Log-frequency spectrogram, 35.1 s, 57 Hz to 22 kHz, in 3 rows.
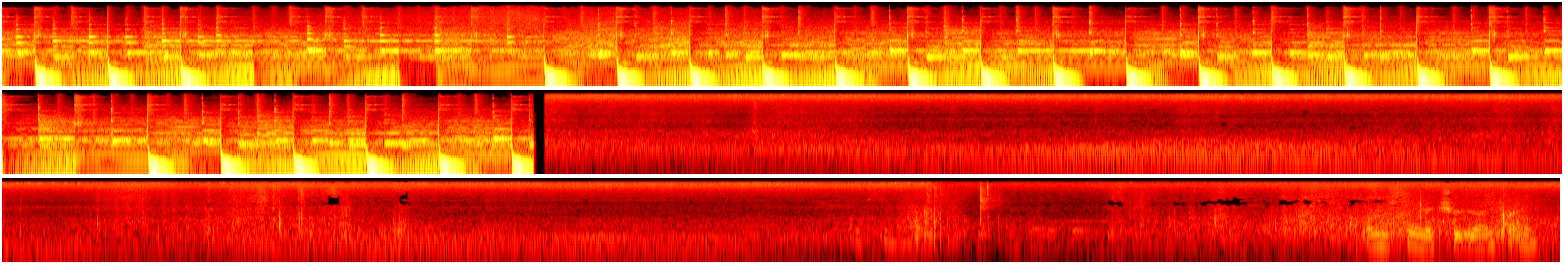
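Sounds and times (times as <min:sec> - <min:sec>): insects hissing: 0:00.0 - 0:35.0
footsteps through undergrowth: 0:16.1 - 0:18.2, 0:22.7 - 0:26.6, 0:29.9 - 0:35.0.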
